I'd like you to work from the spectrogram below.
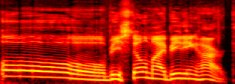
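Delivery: loud, heavy sarcasm with a long, drawn-out "oh". Reacting to news that a food program did not feed children: heavy sarcasm. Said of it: "I say that with sarcasm that can't end".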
